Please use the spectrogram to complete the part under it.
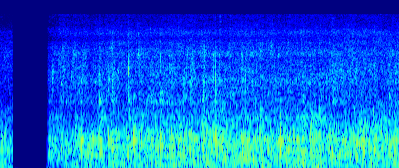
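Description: Ragi kali, a finger millet dough, cooks in a pot with a continuous close bubbling and soft hissing, steady and unbroken after a brief silent gap at the start.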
